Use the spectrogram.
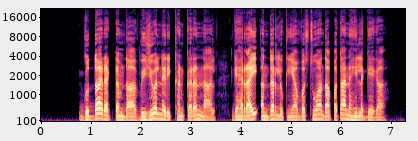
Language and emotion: Punjabi, neutral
